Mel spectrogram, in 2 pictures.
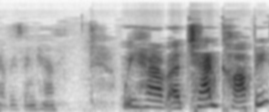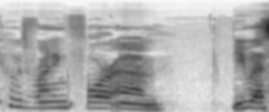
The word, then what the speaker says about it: Koppie: We have Chad Copy who's running for um US Senate in Illinois. Jennifer, tell us a little bit about him since you are in Illinois. And his name is pronounced Copi.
